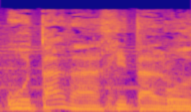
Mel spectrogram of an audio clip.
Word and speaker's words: Utada Hikaru: Itada Hikaru ¿Lo he dicho bien? Utada Hikaru Utada, Hikaru.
